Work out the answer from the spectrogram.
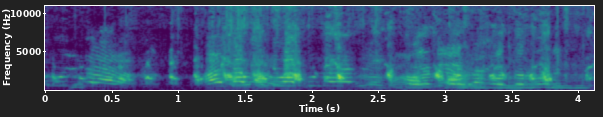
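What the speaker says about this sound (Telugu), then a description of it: "కోడి పోతుంది మెల్ల" A hen clucks close by among people talking over it, her short calls mixed into the busy speech near a village cattle herd.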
